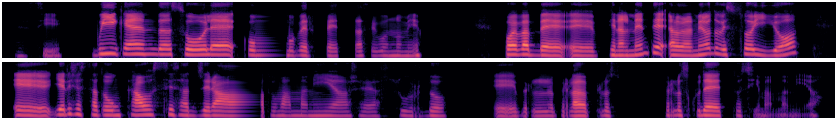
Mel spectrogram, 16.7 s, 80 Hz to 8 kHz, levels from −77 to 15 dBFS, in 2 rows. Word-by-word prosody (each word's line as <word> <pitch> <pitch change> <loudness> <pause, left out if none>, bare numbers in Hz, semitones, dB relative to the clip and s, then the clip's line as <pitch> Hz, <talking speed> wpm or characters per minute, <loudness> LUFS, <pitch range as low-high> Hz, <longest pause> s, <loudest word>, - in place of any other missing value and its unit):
Eh 170 -1 -26
sì. 185 0 -19 0.3
Weekend, 240 0 +4
sole, 220 -1 +2
combo 195 -1 -10
perfetta 180 -1 -9
secondo 180 0 -14
me. 175 +2 -12 0.8
Poi 225 0 +6
vabbè, 200 -4 +4
ehm, 185 -1 -1
finalmente, 215 +8 +2
allora 200 -2 +2
almeno 215 +6 +1
dove 255 -3 -3
sto 240 +2 -4
io, 215 +5 -1 0.4
ehm, 190 -3 +2
ieri 225 +2 0
c'è 235 - -5
stato 205 -2 -5
un 195 0 -7
caos 210 +1 -1
esagerato, 185 -3 -4
mamma 180 0 -13
mia, 180 -1 -11
cioè 175 -1 -21
assurdo. 170 0 -16 0.4
Eh 170 0 -10
per 165 - -18
l 175 0 -12
per - - -19
la 175 0 +3
per 180 - -31
lo 185 - -9
s - - -23 0.4
per 195 - -15
lo 195 - -7
scudetto, 190 -2 0
sì, 180 - -19
mamma - - -24
mia. - - -26
190 Hz, 150 wpm, -21 LUFS, 180-215 Hz, 0.8 s, Poi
